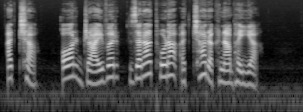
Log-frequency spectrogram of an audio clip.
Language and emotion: Hindi, neutral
